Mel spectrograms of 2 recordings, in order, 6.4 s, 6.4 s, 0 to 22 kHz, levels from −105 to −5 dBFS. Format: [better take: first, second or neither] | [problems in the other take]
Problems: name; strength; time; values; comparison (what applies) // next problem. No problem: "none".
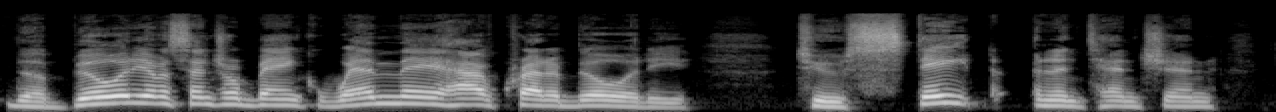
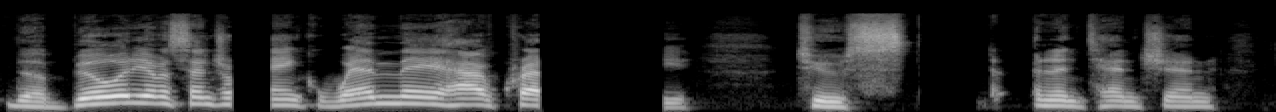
first | audio cutting out; at 1 s, at 2.5 s for 0.5 s and at 4.5 s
